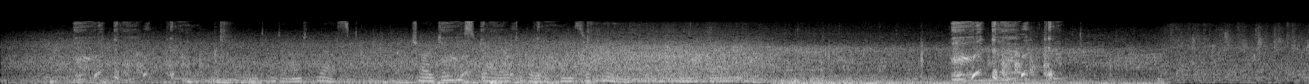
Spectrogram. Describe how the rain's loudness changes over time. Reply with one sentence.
The volume of the rain goes up, then down.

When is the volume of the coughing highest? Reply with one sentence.
The loudest moment of the coughing is at 10 seconds.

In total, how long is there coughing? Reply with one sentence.
The coughing can be heard for 5 seconds in total.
